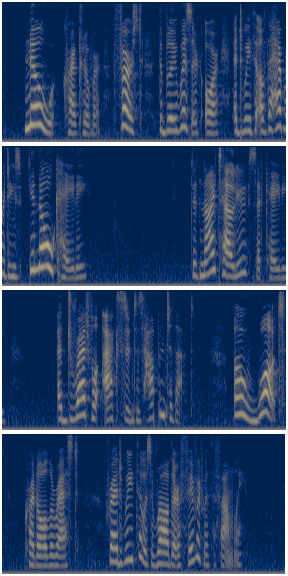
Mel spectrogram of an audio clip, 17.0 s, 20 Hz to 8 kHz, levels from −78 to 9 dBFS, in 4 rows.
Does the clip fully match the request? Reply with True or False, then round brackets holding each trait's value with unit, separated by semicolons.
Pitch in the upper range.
True (255 Hz)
